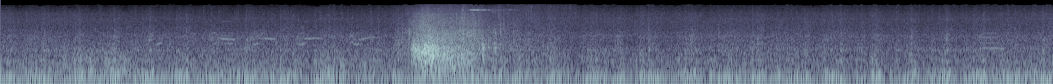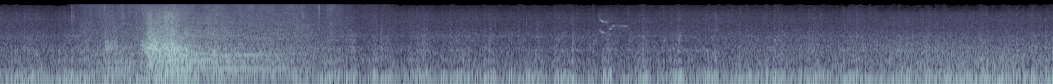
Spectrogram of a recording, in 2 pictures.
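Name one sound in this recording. A truck engine rumbles low and steadily.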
